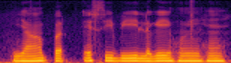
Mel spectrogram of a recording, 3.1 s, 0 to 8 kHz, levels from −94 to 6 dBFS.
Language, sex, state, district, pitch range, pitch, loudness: Hindi, male, Punjab, Fazilka, 115-125 Hz, 120 Hz, -13 LUFS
